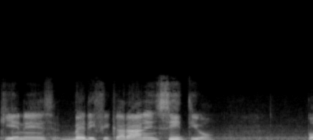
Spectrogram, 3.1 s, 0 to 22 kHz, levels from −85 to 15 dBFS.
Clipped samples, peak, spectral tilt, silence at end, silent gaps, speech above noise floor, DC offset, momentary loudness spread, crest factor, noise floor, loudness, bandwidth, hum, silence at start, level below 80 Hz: under 0.1%; -4 dBFS; -4.5 dB/octave; 0 s; none; 24 dB; under 0.1%; 9 LU; 18 dB; -44 dBFS; -21 LUFS; 9.6 kHz; none; 0 s; -68 dBFS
